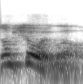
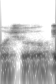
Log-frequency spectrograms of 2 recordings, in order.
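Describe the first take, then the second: First: Said in the usual way. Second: Softer murmured repeat of "I'm sure it will"; half-swallowed "I'm sure it will" under the breath; quiet echo. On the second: Real, not acted. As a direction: say it again, much softer, to yourself.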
